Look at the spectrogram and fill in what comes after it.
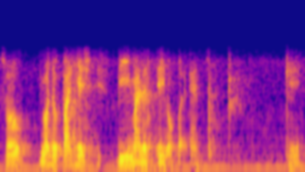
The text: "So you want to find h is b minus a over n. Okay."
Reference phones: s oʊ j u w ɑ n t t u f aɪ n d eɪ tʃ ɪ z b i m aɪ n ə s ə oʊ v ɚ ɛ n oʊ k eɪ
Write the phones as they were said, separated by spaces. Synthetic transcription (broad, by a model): s oʊ j u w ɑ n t t u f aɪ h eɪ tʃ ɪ s b i m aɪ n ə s ə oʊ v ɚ ɛ n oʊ k eɪ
